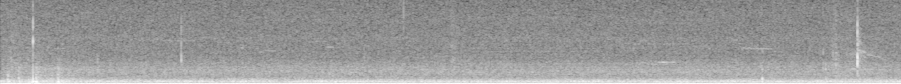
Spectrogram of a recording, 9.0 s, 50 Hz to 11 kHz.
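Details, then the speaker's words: Asus S330U laptop, previously dead from a shorted capacitor, powered after repair drawing 2.3 amps as Windows loads: quiet, steady low hum with soft airy hiss that never changes; fan spinning smoothly and healthy. "the fan is running. And we have picture, yes. We have Windows loading, 2.3 amps."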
